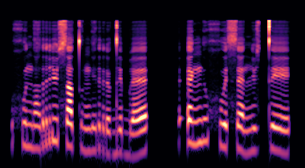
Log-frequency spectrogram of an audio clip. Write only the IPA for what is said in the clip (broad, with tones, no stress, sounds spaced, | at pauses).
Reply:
xʷ i˧ n a̤˥˧ r y˥˧ s a˧ t̪ ə̤˧˩ ŋ e̤˧ r ɵ˩˧ d̪ e˧ b ɛ˩˧ | ʔ ɛ˥˧ ŋ e̤˥ xʷ e˧ s ɛ˧˩ n y˧ z t̪ e˥˧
